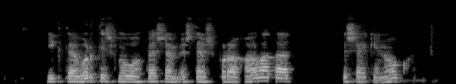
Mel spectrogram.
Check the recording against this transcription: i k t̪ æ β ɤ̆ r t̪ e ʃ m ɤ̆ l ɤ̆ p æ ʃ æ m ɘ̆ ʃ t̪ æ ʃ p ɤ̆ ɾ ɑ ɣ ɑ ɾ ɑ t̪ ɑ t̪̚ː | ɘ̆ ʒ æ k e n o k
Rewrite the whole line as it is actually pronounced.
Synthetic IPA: i k t̪ æ β ɤ̆ r t̪ e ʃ m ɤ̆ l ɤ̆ p æ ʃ æ m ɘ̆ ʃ t̪ æ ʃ p ɤ̆ ɾ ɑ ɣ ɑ l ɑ t̪ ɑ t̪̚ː | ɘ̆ ʃ æ k e n o k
